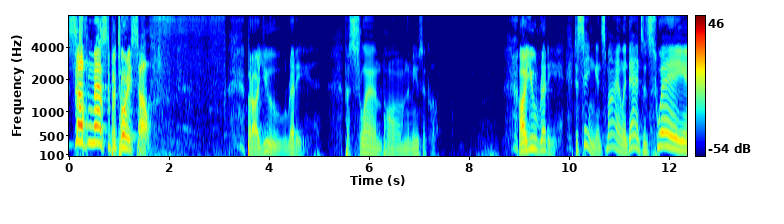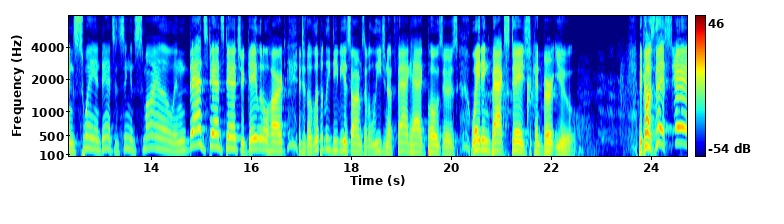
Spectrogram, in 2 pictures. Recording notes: Part 1 of the Kzoo Poetry Slam from February 2000 includes the open-mic.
